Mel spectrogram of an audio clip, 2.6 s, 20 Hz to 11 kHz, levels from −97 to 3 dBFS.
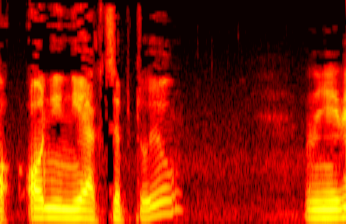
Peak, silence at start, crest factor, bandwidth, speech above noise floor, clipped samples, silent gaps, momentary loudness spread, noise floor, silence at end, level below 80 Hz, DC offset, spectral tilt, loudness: -4 dBFS; 0 s; 18 dB; 10.5 kHz; 42 dB; under 0.1%; none; 11 LU; -63 dBFS; 0 s; -62 dBFS; under 0.1%; -6.5 dB/octave; -23 LUFS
